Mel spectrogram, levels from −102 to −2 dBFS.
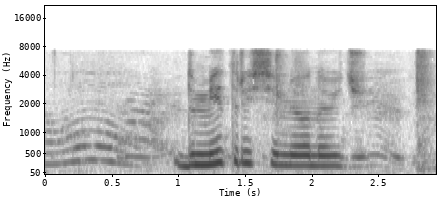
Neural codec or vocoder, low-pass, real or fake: none; 7.2 kHz; real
